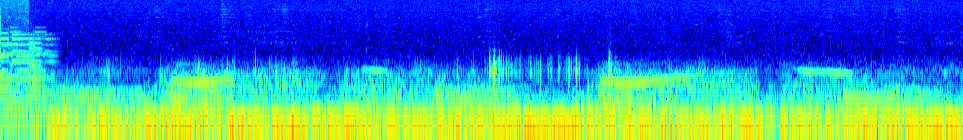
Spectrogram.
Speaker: Roncos. Es un ruido de baja tonalidad que se produce por vibración de las paredes de la vía aérea generado por flujo turbulento por obstrucción.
